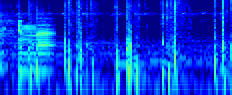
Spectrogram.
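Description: Horse hooves clip-clop in the Cormyr: King's Forest video game, with quick uneven clopping steps close by and a short whinny at the start, some steps ringing brighter than others.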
